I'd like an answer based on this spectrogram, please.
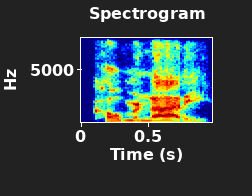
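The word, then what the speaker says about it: Comirnaty: start to sell them on the brand name culminati if I'm pronouncing it right c-o-m-i-r-n-a-t-y for a hundred and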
